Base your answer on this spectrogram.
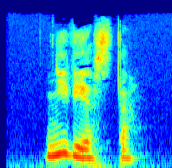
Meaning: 1. fiancée, bride 2. marriageable girl
- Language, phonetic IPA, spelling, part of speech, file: Russian, [nʲɪˈvʲestə], невеста, noun, Ru-невеста.ogg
